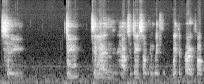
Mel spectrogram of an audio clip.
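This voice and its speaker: A man with a southern English accent. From southern England. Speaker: speech recognition software specialist; guest. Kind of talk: webinar Q&A. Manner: halting, many fillers. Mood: calm, explanatory. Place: home room.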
